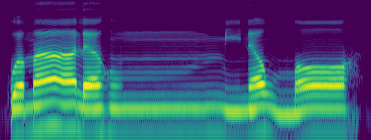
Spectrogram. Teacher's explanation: Yang selanjutnya adalah idgham mimi, namanya idgham berarti dimasukkan kemudian ditahan 2 harokat. Misalnya yang ayat wa ma lahum minallah, lahum tidak boleh kita baca wa ma lahum minallah, langsung tidak boleh, harus kita tahan dulu, kita idghamkan, kita tahan 2 harokat.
